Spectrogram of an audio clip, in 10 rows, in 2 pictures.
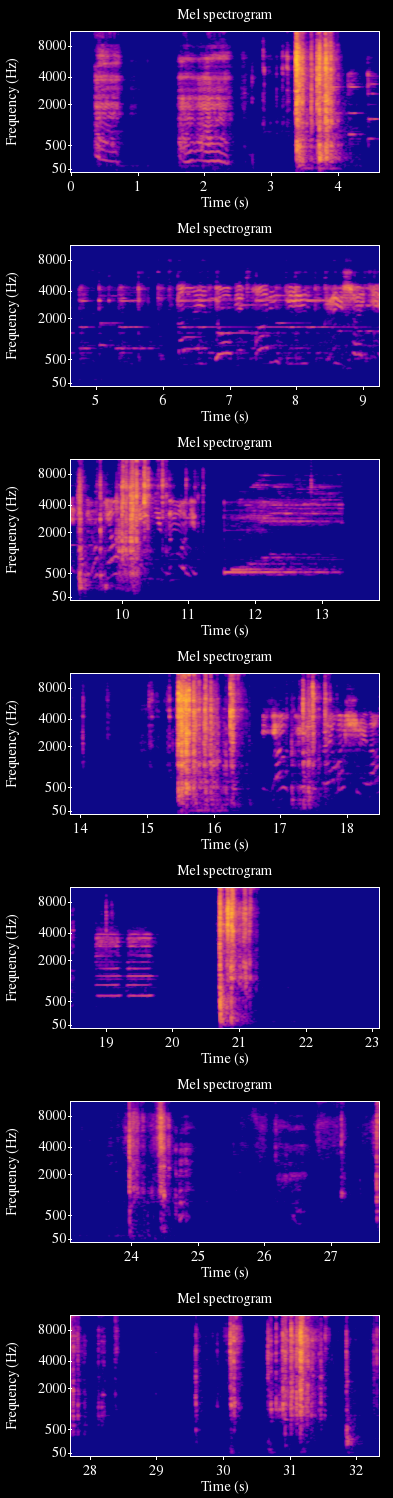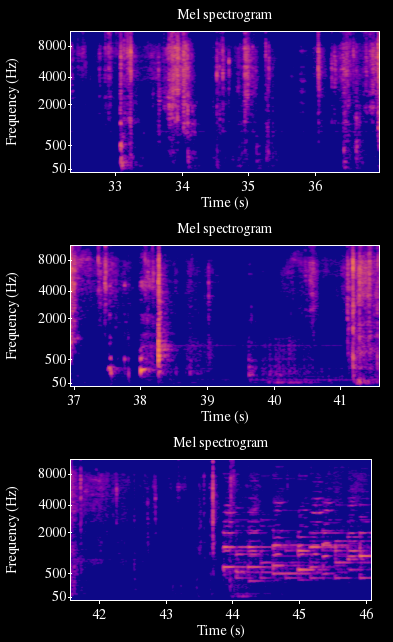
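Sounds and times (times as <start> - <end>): child handling rattling toys: 9.3 - 11.2, 15.0 - 16.5, 29.6 - 39.0.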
